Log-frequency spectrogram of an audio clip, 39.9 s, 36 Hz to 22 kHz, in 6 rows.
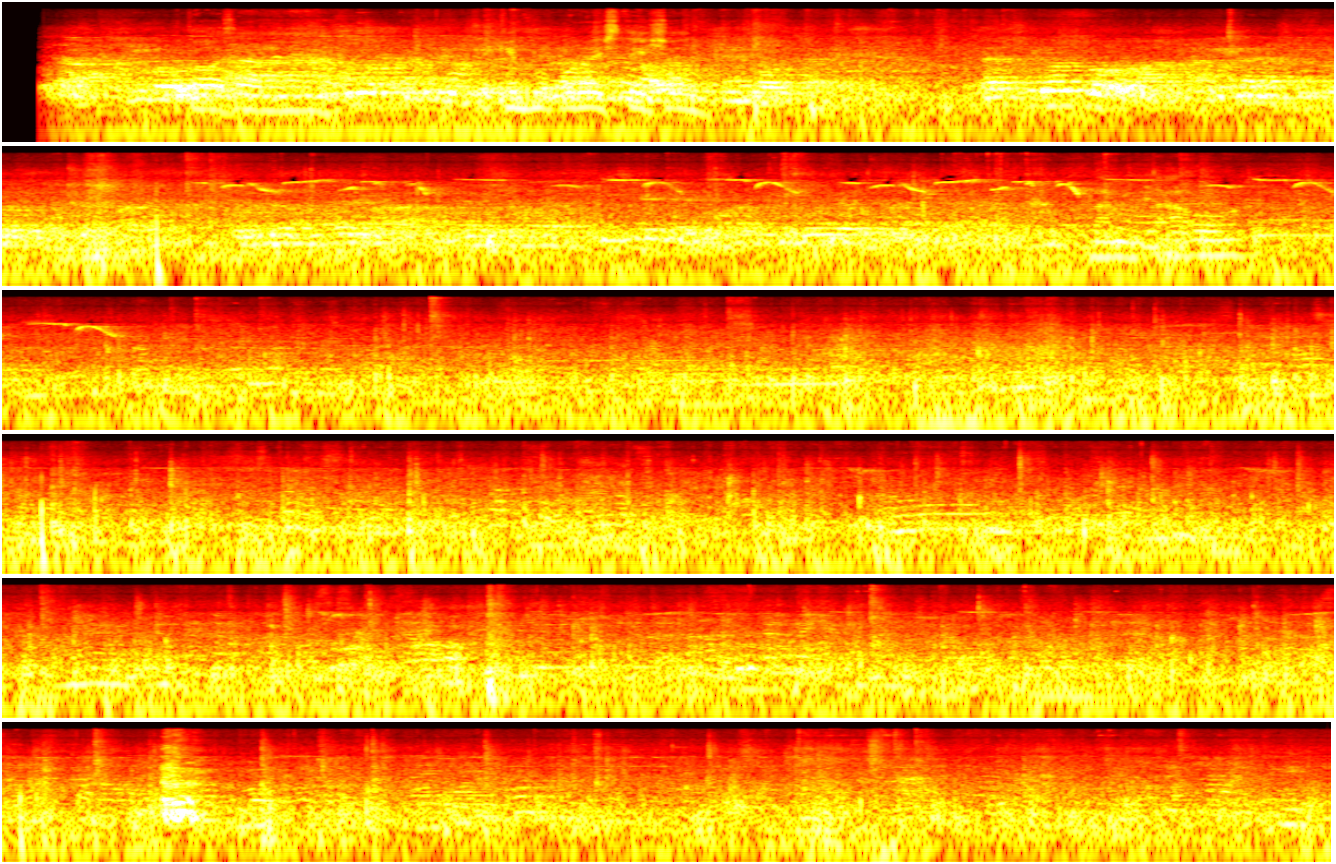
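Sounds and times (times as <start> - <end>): indistinct crowd chatter: 0.2 - 39.9
footsteps on stairs and tiles: 0.8 - 39.9.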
